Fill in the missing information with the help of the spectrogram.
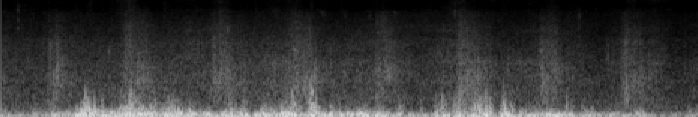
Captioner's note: wind blowing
